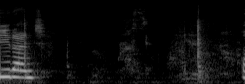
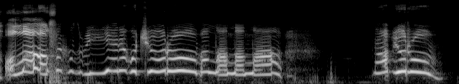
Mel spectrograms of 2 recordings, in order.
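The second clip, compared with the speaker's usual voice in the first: excited shouting; 11 semitones higher than usual. Real, not acted. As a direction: yell in alarm at the game. Panic in game, shouting.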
